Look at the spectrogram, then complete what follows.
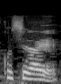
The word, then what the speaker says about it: こちらへ: 뒤에 해라고 썼는데 분명히 그렇죠. 그런데 저는 발음을 고치라에라고 했습니다. 이렇게 조사로 사용되는 경우 해가 에로 발음되는 것도 주의하셔야 됩니다. 자, 발음해 보시죠.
